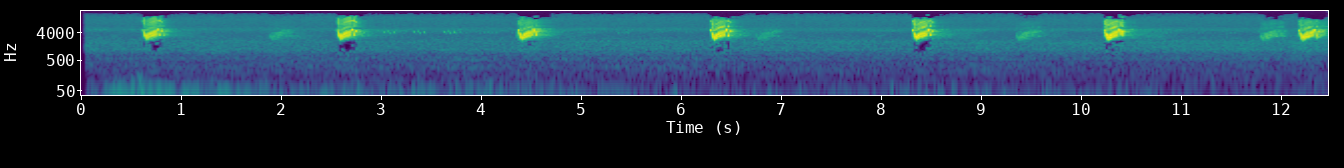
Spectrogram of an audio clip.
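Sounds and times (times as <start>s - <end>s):
savanna nightjar calling: 0.6s - 1.1s, 1.9s - 5.4s, 6.3s - 7.1s, 8.3s - 10.9s, 11.8s - 12.4s.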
